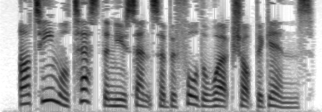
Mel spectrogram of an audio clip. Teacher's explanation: Will appears between the subject and the main verb and is often pronounced lightly.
